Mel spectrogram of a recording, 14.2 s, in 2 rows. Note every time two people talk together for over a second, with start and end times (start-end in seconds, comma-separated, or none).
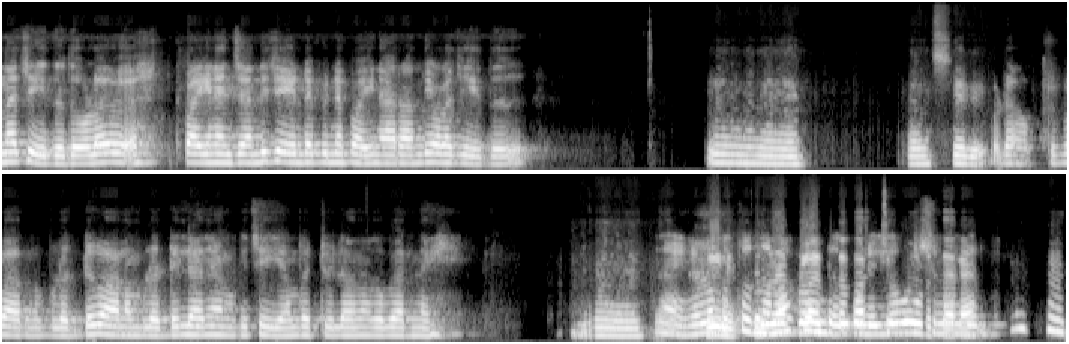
11.9-13.6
